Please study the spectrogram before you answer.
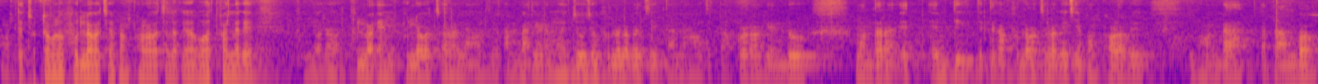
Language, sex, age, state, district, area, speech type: Odia, male, 18-30, Odisha, Puri, urban, spontaneous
